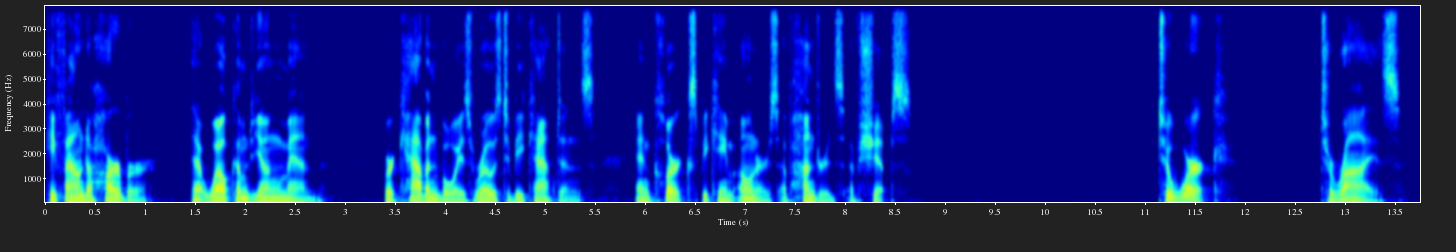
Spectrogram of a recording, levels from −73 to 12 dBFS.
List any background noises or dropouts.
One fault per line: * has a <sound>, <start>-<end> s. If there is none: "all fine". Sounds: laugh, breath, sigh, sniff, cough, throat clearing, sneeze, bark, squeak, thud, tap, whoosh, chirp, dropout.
all fine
